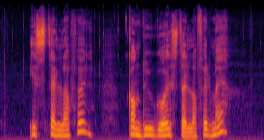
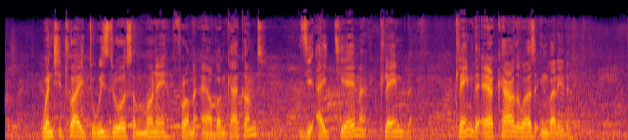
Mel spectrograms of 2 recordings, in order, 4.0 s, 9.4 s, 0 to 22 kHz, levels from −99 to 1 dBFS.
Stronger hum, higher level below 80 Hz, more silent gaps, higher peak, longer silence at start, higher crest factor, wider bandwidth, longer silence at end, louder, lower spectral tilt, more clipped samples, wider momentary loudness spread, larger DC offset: neither; second, -64 dBFS vs -46 dBFS; neither; second, -12 dBFS vs -2 dBFS; first, 0.45 s vs 0.05 s; about the same, 18 dB vs 18 dB; first, 17.5 kHz vs 15.5 kHz; first, 0.55 s vs 0 s; second, -28 LUFS vs -20 LUFS; about the same, -4.5 dB/octave vs -5 dB/octave; neither; second, 11 LU vs 17 LU; neither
